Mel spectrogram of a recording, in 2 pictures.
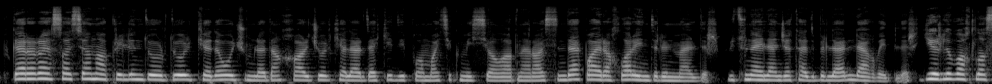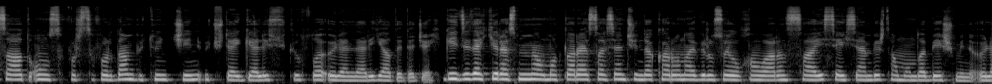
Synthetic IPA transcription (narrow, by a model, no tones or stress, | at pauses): i̥pɡ̥æɾɑɾɑæsɑsijɑnɑpɾelind̪ø̞ɾd̪yølcʰæd̪æo̞d͡ʒymlæd̪ænxɑːɾid͡ʒiølcʰælæɾd̪æcʰid̪ipʰlˠo̞mɑt̪ʰikmisːijɑlˠɑɾɯnæɾɑːsind̪æb̥ɑjɾɑχlˠɑɾind̪iɾilmælid̪iɾbyt̪ʰynæjlænd͡ʒæt̪ʰæd̪biɾlæɾilæɣve̞d̪ilḭɾje̞ɾlivɑχt̪lˠɑsɑːɑt̪ʰo̞nsɯ̥fɯɾsɯfɯɾd̪ɑnbyt̪ʰynt͡ʃʰinyt͡ʃd̪̥æɡælisy̥cʰut̪ʰlˠɑʔø̞lænlæɾijɑd̪e̞d̪æd͡ʒæ̰çɡe̞jd̪æd̪æcʰiɾæsmimæːlˠumɑt̪ʰlˠɑɾɑæsɑːsænt͡ʃʰind̪ækʰo̞ɾo̞nɑviɾusɑjo̞lˠχɑnlˠɑɾɯnsɑjɯsæçsænbiɾt̪ʰɑmo̞nd̪ɑbe̞ʃminø̰l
